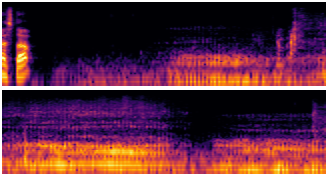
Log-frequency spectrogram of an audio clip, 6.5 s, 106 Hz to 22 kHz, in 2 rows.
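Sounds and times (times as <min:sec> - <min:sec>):
speech: 0:00.0 - 0:00.4
elephant roaring: 0:01.5 - 0:06.4.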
